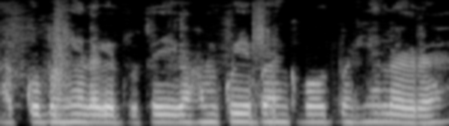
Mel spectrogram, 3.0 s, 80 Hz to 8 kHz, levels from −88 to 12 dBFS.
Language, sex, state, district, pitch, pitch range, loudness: Hindi, male, Uttar Pradesh, Deoria, 180 Hz, 175-180 Hz, -16 LUFS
